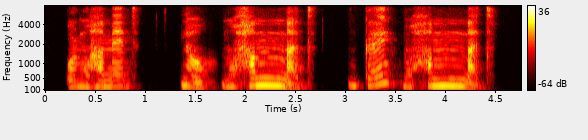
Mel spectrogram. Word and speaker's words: Muhammad: is not Muhammad or Muhammad no Muhammad okay Muhammad say his name correctly and then after the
